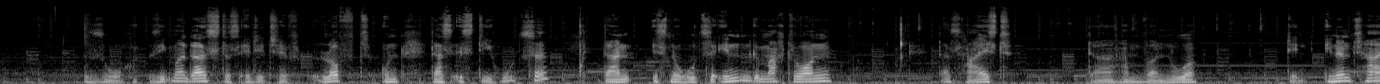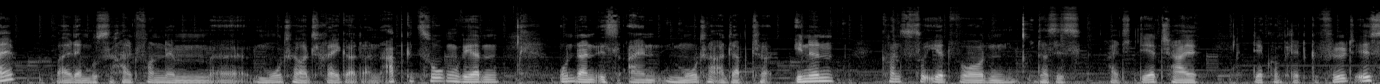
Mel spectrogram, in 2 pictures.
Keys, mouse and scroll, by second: 0.8 click, 8.6 click, 9.0 space, 10.5 click, 11.1 space, 12.4 space, 17.1 scroll down 2, 18.6 scroll down 2, 20.4 click, 22.0 click, 22.7 space, 23.9 scroll down 2, 24.3-27.6 middle drag.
